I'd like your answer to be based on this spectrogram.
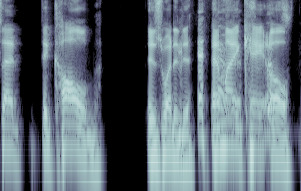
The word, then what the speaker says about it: DeKalb: I know there's an L in there, but that's, you know, DeKalb. Just cab. – Oh, okay. – In fact, it's one syllable. Cab. Like skeet. – Skeet. – Yeah, let's go eat a skeet. – That's right. – Cab. Just one word.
